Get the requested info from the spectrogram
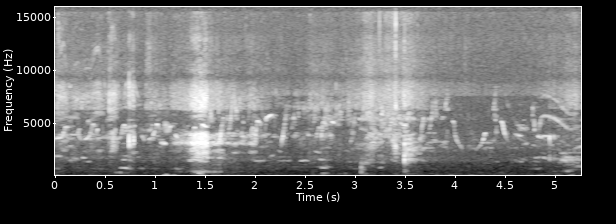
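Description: Near silence, with faint, distant bird chirps.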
